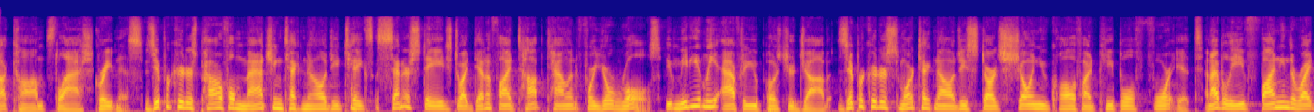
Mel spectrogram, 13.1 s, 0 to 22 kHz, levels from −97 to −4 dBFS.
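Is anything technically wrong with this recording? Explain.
Yes. Throughout the speech, the signal has likely been through Bluetooth LC3 compression, the transform codec of LE Audio. It encodes the sound in very short blocks, and the character of the damage fits 7.5 ms frames at around 48 kbps. At that rate the encoder cannot keep every detail of the spectrum and approximates some of it. The result is plainly audible codec damage: the voice takes on a breathy, grainy edge from start to finish.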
